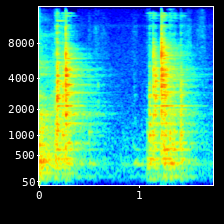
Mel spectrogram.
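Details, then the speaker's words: Used eBay turbocharger turned by hand on the bench: two short bursts of harsh, tinny scraping from the cracked, bent compressor wheel blades rubbing the housing; turbo was oily and roasted. "yeah I think you can see a cracked fan right there like the the lower left oh yeah yeah yeah right turn it around oh yeah it's also not what it's supposed to sound"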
